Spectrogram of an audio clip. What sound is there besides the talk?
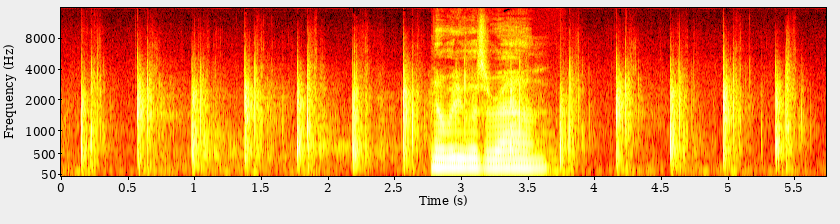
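footsteps on pavement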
